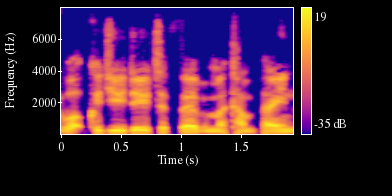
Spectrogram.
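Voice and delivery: normal talking voice

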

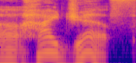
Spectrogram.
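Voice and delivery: put-on, halting celebrity voice. Greeting a cohost while trying an impression: Jeff Goldblum impression. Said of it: "I was trying to do my, uh, uh, Jeff Goldblum impression".

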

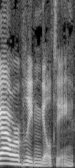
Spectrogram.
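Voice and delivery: ordinary talk, nothing marked

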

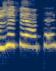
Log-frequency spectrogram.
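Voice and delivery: mock words sobbed out, high and tearful. Retelling going into the bedroom to announce a test, imitating crying while speaking. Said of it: "en pleurant".

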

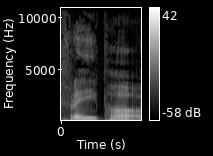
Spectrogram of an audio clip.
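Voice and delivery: odd British voice, "porn" said in weird way. Doing an impression of a British investigative journalist saying porn: Jon Ronson impression. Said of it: "he sounds like Joel's impression".

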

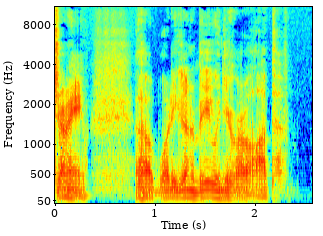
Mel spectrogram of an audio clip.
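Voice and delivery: put-on raspy, rough, creaky older man's voice. Retelling what the father said when the speaker was eight: imitating father's way of talking. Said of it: "that's the way he talked".

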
